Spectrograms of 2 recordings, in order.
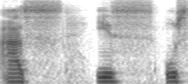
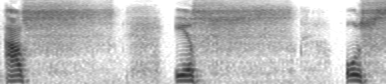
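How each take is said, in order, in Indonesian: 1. Bunyi s lembut dan lemah. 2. Bunyi s tajam dan mendesis. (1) "Tidak boleh uh, lemah" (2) "tajam ya"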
